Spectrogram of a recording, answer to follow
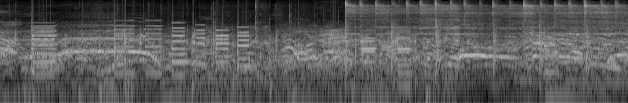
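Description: Live rock band starting a song: an electric guitar plays a few short notes under shouting voices, then about three and a half seconds in the drums and full band come in with a steady cymbal beat.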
